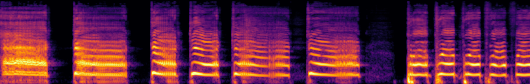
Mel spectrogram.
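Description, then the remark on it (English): A voice loudly vocalizes a brassy, high-pitched fanfare with no words, imitating a film score's helicopter chase music: sustained blasts, then a rapid string of short, punchy stabbed notes, like a trumpet section playing incredibly high notes as loud as possible. “There was one track that I did kind of like because of just how insane the brass goes.”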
